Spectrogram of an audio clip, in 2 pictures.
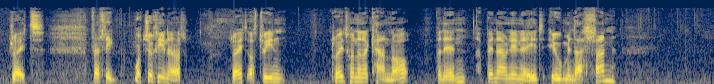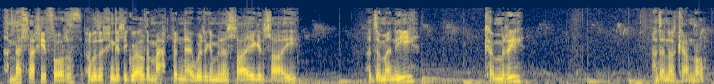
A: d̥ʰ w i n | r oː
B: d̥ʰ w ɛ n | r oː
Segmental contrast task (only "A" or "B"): A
